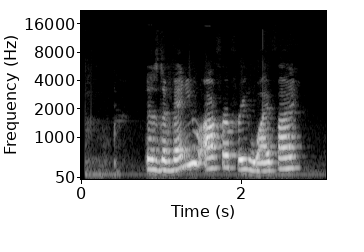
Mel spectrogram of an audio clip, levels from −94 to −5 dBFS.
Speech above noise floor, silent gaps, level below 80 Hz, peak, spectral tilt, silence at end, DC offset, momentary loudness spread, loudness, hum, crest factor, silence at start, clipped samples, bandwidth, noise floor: 33 dB; none; -70 dBFS; -10 dBFS; -8.5 dB/octave; 0.35 s; under 0.1%; 5 LU; -22 LUFS; none; 14 dB; 0.8 s; under 0.1%; 6 kHz; -54 dBFS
